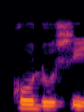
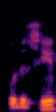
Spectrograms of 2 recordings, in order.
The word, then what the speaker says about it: qudsi: bab alhadis al qudsi qudusi ya. Nah, jadi ternyata pelafalannya bukan qudsi tapi qudusi. Alhadis al qudusi ya. Qudus ya gitu ya. Jadi ee huruf dalnya itu bunyi ya, bunyinya domah.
